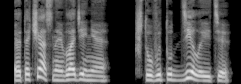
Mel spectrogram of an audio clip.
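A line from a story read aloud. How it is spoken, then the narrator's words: Angry question. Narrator (Russian): зло прищурившись, спросил Петрович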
